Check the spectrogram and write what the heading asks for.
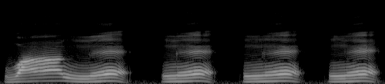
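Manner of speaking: वांग drawn out very slowly, then ng repeated as a nasal nga; nasal pronunciation demo. Shown as a demonstration. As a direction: stretch वांग, then drill ng through the nose. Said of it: "इसका उच्चारण कहाँ से होता है". (वांग को खींचें, फिर ng को नाक से "ङ" दोहराएँ)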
